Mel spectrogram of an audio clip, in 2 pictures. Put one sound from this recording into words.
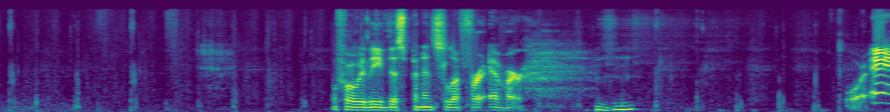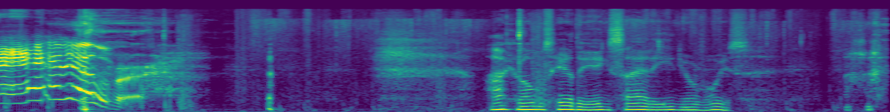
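Footsteps tread steadily on dirt and brush.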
